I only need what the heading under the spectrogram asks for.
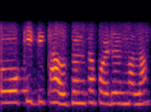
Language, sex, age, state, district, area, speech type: Marathi, female, 18-30, Maharashtra, Nagpur, urban, conversation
